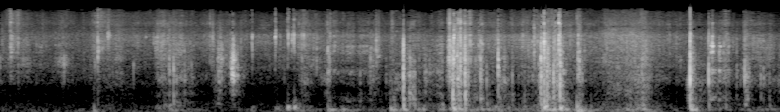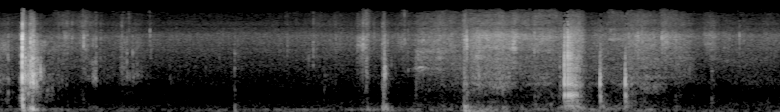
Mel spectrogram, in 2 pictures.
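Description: Handling noise: irregular clicks, knocks and rustles as a plastic compartment case of heat-shrink tubing is set down on the carpeted floor and its lid opened. It is busiest in the middle and again briefly near the end.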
